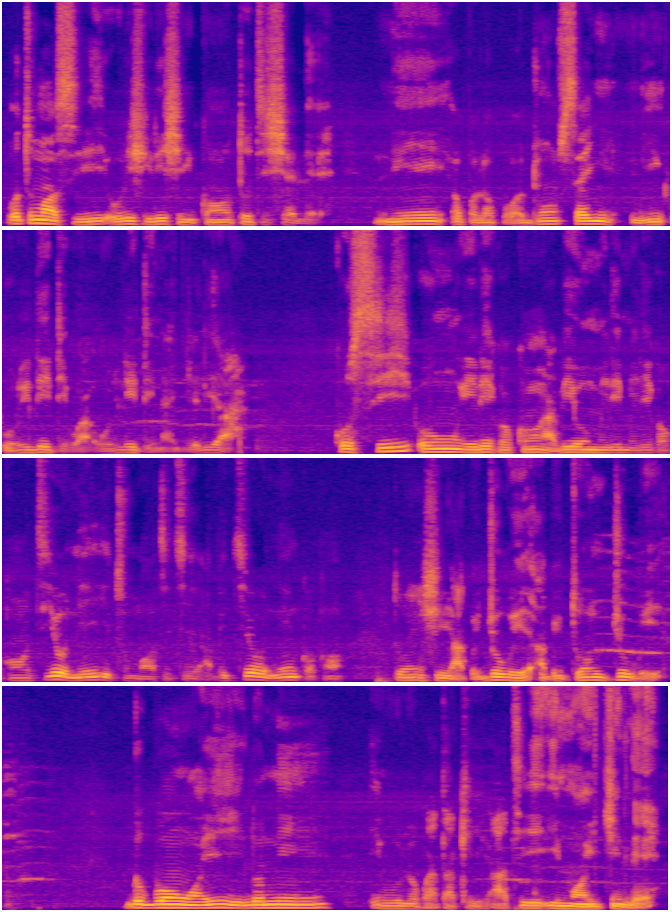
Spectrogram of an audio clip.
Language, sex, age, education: Yoruba, male, 15-29, tertiary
